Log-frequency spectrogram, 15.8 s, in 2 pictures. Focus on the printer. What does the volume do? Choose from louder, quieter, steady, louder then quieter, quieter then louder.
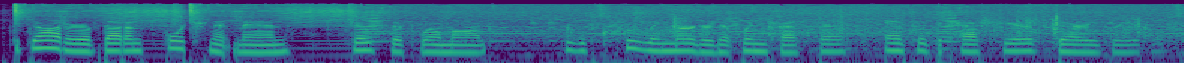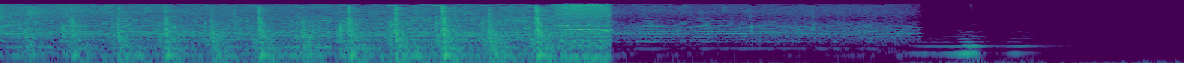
louder.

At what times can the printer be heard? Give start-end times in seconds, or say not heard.
4.0-12.0.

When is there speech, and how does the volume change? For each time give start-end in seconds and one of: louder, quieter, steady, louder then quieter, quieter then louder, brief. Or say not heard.
0.0-7.8 steady.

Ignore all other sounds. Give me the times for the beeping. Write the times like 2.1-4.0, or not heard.
not heard.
